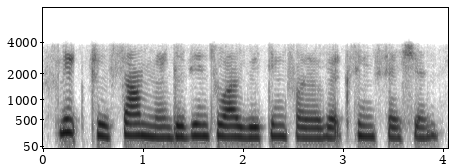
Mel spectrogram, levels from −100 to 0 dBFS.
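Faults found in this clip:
Rough, muffled, warbly speech throughout; nothing above 3.8 kHz. Tandem speech coding: AMR-NB 10.2 kbit/s, decoded to G.711 A-law, re-encoded to G.729A 8 kbit/s. Two speech codecs in series, second coding already-degraded output, compounding distortion.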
